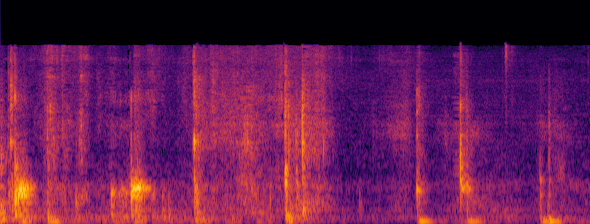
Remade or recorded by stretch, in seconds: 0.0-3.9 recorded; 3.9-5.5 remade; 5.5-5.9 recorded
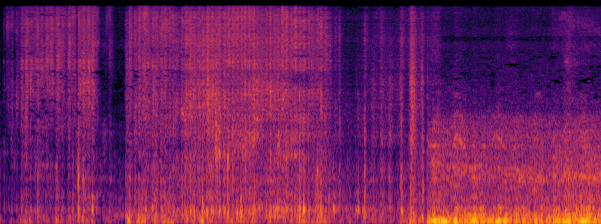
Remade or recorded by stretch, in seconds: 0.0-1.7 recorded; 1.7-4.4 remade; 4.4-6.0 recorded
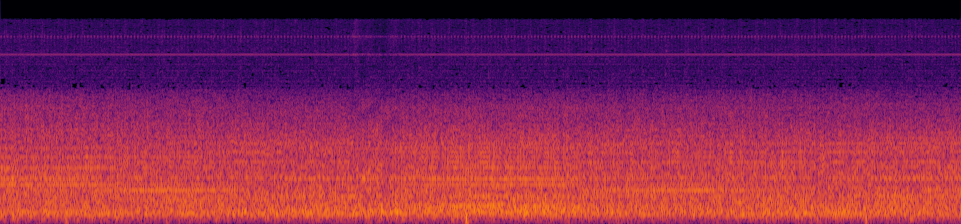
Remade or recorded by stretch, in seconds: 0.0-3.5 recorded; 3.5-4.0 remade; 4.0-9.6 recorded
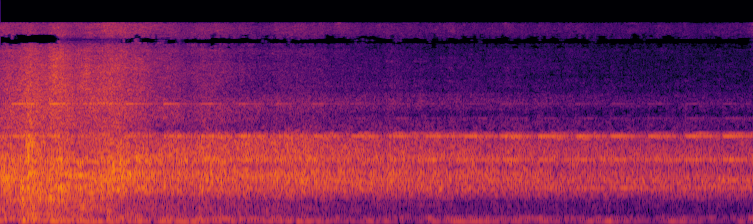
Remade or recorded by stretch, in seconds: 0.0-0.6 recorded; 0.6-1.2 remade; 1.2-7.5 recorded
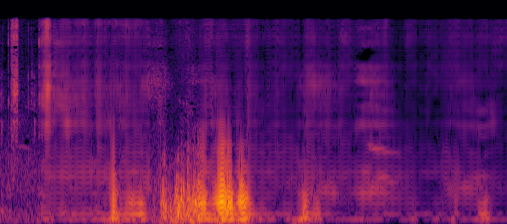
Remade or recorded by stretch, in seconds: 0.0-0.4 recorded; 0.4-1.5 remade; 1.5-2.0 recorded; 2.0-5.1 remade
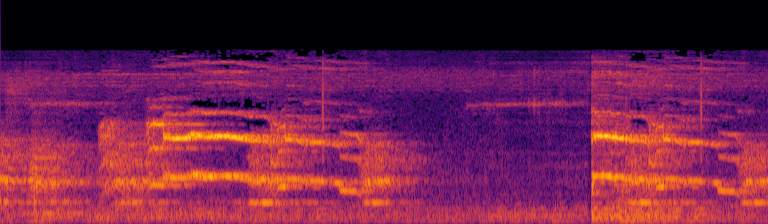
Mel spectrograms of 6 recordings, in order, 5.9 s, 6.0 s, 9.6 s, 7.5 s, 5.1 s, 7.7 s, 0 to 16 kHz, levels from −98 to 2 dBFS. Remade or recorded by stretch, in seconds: 0.0-0.6 remade; 0.6-4.9 recorded; 4.9-6.3 remade; 6.3-7.7 recorded

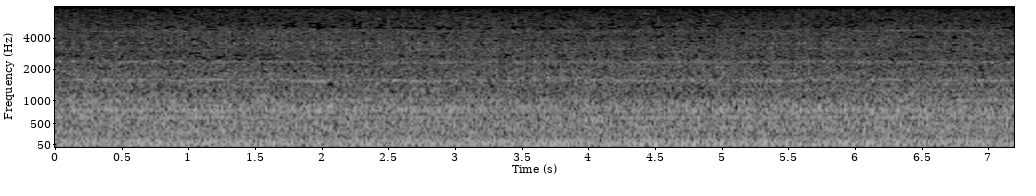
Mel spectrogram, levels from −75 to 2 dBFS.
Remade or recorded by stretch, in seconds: 0.0-7.2 recorded

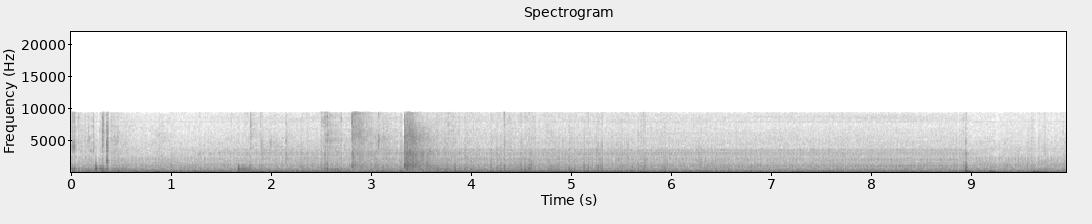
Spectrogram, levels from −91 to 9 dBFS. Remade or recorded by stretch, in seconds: 0.0-0.6 remade; 0.6-1.2 recorded; 1.2-1.8 remade; 1.8-6.5 recorded; 6.5-8.4 remade; 8.4-10.0 recorded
